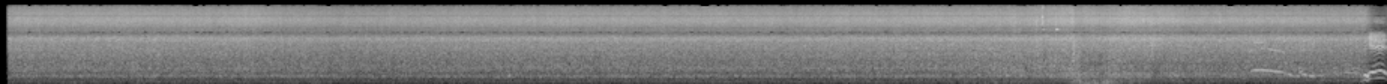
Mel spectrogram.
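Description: Waterfall pouring steadily into a canyon plunge pool, a loud, even rush of water. About fourteen seconds in, a short low surge of water as a canyoner slides down the waterfall and drops into the pool, followed near the end by a shouted voice.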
